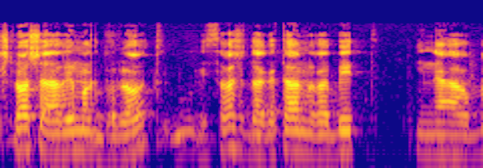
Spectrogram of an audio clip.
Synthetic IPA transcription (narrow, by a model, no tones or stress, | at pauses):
ʃlo̞ʃaːʁimaɡd̪o̞lo̞t̪misʁaʃeld̪aʁɡatamiʁabit̪ | inaːʁb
